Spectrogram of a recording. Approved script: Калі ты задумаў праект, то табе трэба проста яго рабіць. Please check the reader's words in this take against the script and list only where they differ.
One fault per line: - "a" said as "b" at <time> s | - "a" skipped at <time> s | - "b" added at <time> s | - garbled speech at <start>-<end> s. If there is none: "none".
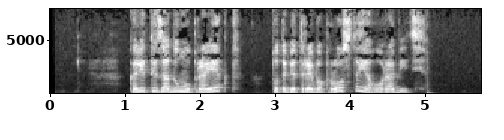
none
